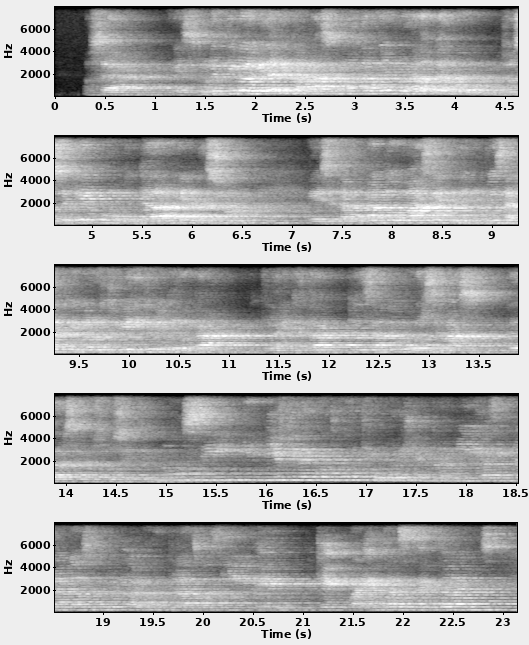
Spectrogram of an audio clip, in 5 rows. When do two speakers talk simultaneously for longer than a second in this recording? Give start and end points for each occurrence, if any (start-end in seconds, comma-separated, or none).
none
